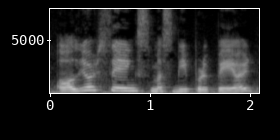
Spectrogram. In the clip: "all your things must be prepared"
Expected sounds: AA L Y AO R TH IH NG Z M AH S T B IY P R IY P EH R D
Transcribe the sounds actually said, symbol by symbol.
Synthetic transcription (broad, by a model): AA L Y AO R S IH NG S M AH S T B IY P R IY P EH R D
